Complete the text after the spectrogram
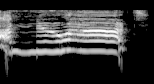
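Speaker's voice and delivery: excited gift. Acted. Niece giving her uncle a new hat, thrilled. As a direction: announce the present with joy.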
